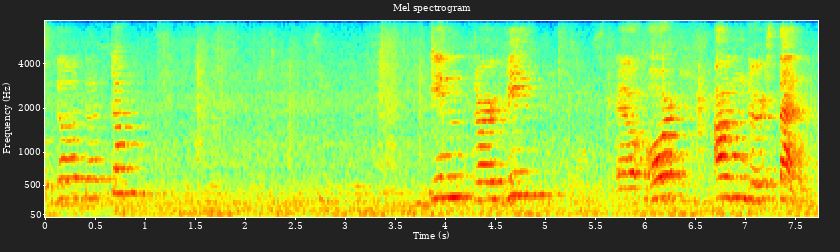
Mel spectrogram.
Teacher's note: And there's anacas. Two unstressed syllables followed by one stressed syllable.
